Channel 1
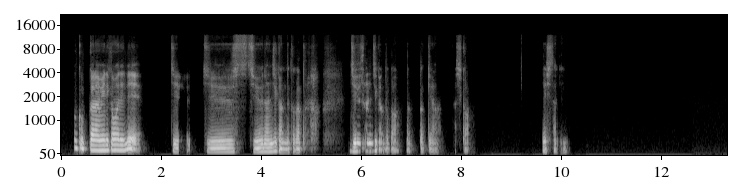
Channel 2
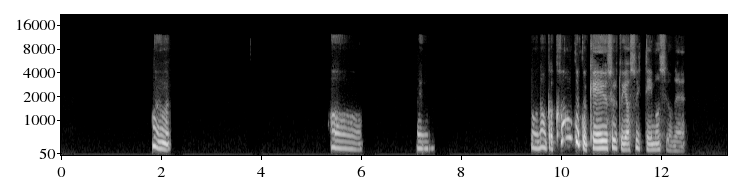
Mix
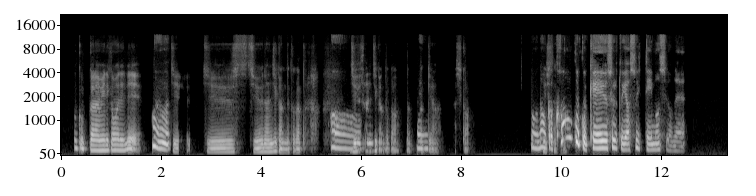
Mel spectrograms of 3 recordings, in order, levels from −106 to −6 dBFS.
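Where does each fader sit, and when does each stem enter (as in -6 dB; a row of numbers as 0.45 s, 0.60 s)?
-6.5 dB, -3.0 dB; 0.00 s, 0.00 s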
